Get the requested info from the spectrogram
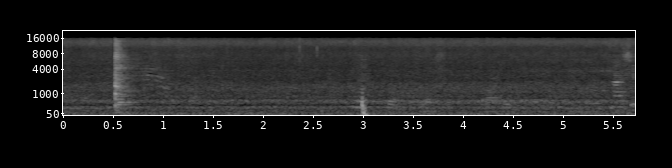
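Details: Honey bees while honey is being collected from cultivated hives in the Khasi Jaintia area, a continuous low buzzing drone with three sharp knocks spaced a few seconds apart.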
